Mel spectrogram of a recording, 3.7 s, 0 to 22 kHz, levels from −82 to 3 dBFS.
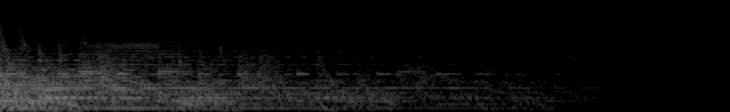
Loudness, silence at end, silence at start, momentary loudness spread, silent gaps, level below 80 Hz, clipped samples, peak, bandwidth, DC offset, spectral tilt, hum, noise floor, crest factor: -49 LUFS; 0.75 s; 0 s; 21 LU; none; -72 dBFS; under 0.1%; -32 dBFS; 13 kHz; under 0.1%; -5.5 dB/octave; none; under -90 dBFS; 20 dB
